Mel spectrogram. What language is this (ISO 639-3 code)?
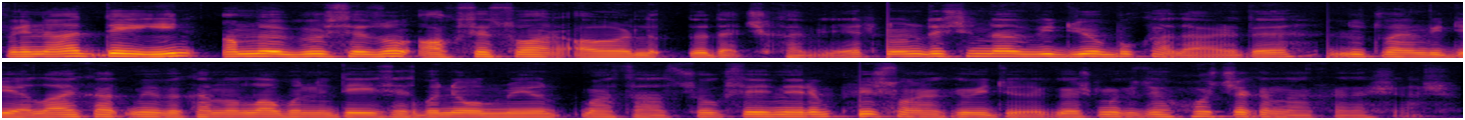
tur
